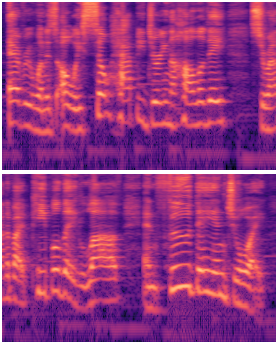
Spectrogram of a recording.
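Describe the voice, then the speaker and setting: A woman's voice: medium pitch, lively intonation, brisk, a little mellow. A woman host reading a children's storybook aloud expressively, drawing out key words for emphasis. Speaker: children's picture book read-aloud host.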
